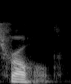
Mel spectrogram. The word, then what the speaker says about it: Froholdt: Yelda is the first name, and then the last one is F-R-O-H-O-L-D-T. – Froyo. Just kick out the D. It's Froholt. – Yeah. Yelda Froholt and Yadni Kajust.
